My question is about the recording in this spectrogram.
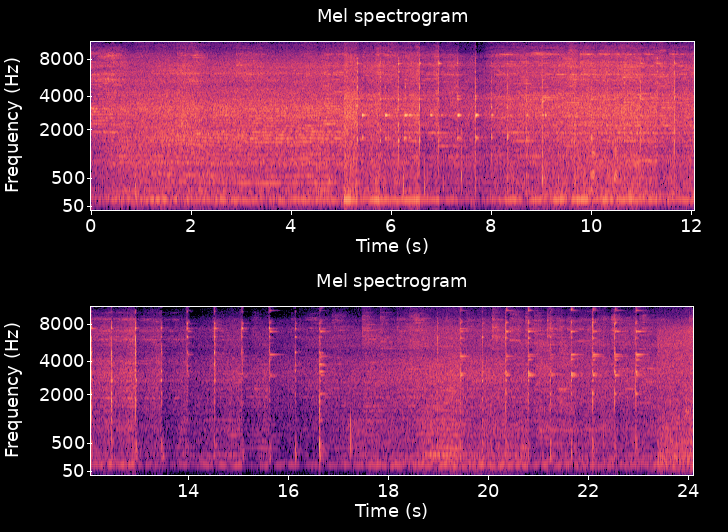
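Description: Hammer blows on a copper drift, driving the gudgeon pin into the piston and connecting-rod bushing of a small power hammer. It is a run of sharp taps, about one or two a second, starting about five seconds in, with a short pause past the middle and more taps near the end.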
